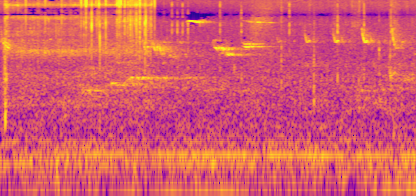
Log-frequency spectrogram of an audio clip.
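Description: Quiet forest ambience with a small bird singing short, repeated falling notes over the second half. A sharp click comes at the very start, and faint handling sounds about a second or two in.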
